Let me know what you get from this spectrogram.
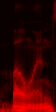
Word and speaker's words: Bowen: I had a boss who called me Mo Bo because my last name is Bowen. So, and it rhymes with favorite person.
